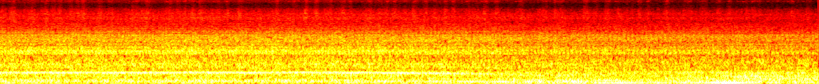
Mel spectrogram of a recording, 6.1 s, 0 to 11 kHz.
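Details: Audi A4 B8 2.0 TFSI petrol engine cold at fast idle: light, fast ticking under steady hum, only when cold, stopping once idle drops to 1000 rpm; owner unsure if normal.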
